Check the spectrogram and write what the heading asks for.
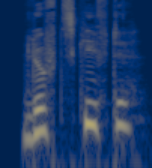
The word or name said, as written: luftskifte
